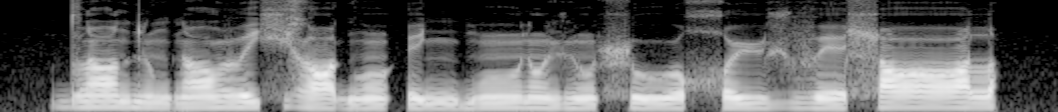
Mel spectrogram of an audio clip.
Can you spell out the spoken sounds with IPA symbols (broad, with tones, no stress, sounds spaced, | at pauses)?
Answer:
d l ɑ̃˦ d ũ˨ ɡ ɾ ɑ̃˦ β e˦ ç ɣ ɑ˨ ɡ õ˨ ʔ e˨ ɲ b ũː˦ ɾ õ˨ ʒ ũ˨ ɬ uː˨ χ yː˨ ʒ v e˨ ɬ ɑː˦ l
